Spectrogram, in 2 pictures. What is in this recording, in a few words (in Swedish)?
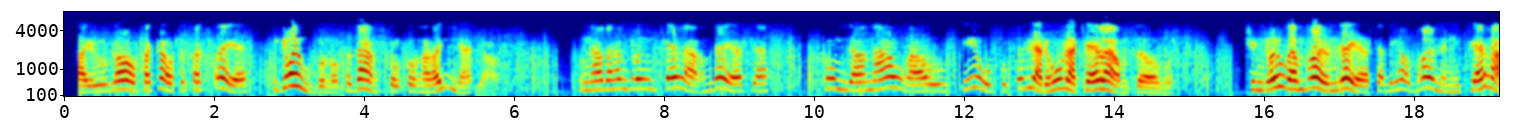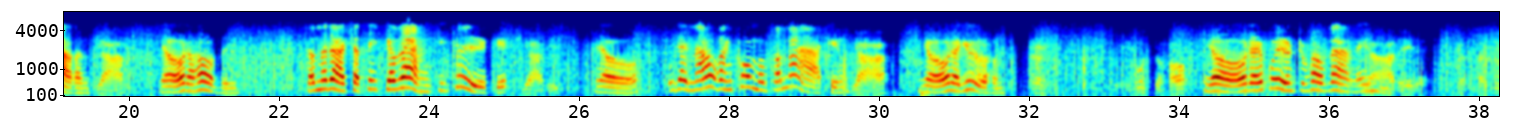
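Vånga Skåne, Svenska sagor, dialekter; Folkminnen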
